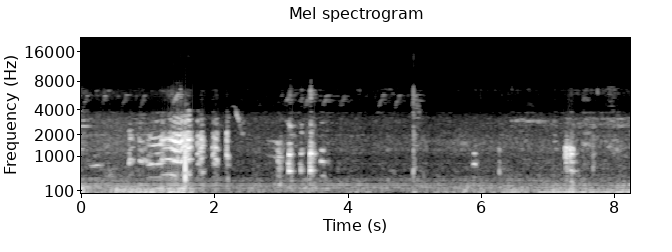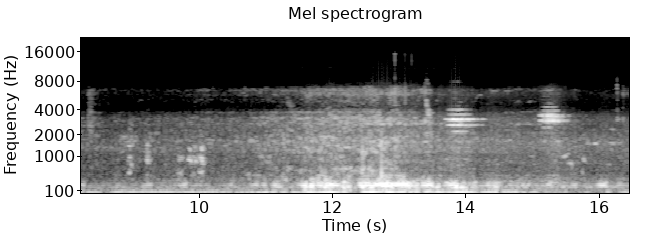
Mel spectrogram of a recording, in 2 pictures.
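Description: Chickens peck at the ground with quick taps.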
